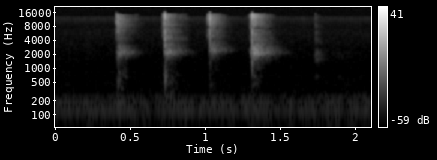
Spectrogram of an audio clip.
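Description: Four faint, sharp clicks about a third of a second apart, then a fainter fifth near the end, over a steady low hum.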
